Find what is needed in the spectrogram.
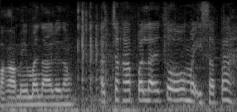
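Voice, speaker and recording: Fairly quick pace over noticeable background noise. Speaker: DIY electronics YouTuber. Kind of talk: product review tutorial. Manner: speaking softer than usual.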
